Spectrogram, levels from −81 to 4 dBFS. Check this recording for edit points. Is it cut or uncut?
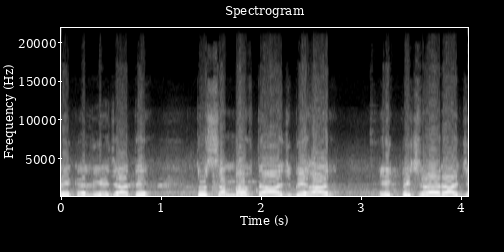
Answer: uncut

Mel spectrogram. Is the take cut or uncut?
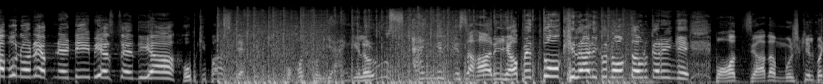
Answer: cut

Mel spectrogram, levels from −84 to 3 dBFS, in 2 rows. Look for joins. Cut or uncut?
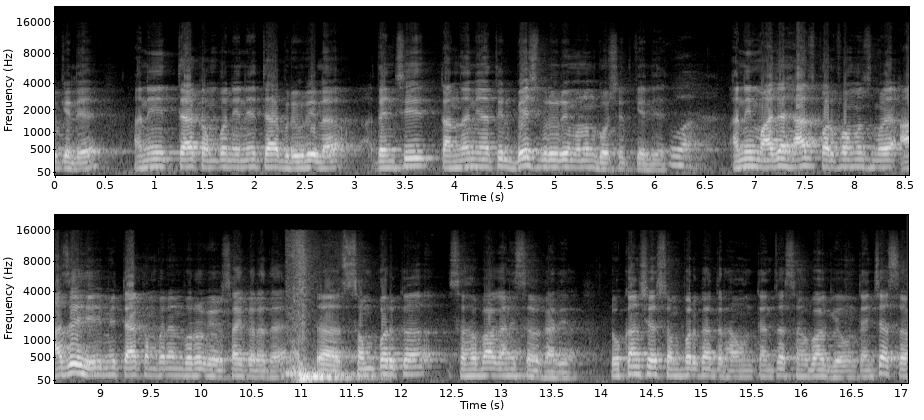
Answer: cut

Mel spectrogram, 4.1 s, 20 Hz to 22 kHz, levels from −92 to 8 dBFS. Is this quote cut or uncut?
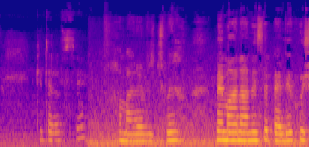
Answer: cut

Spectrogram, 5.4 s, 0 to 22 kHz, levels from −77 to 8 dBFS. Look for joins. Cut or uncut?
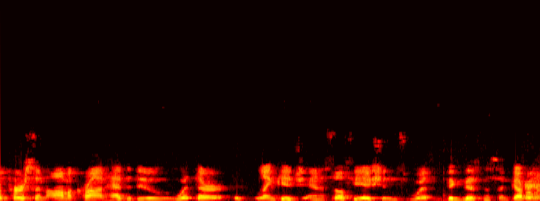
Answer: cut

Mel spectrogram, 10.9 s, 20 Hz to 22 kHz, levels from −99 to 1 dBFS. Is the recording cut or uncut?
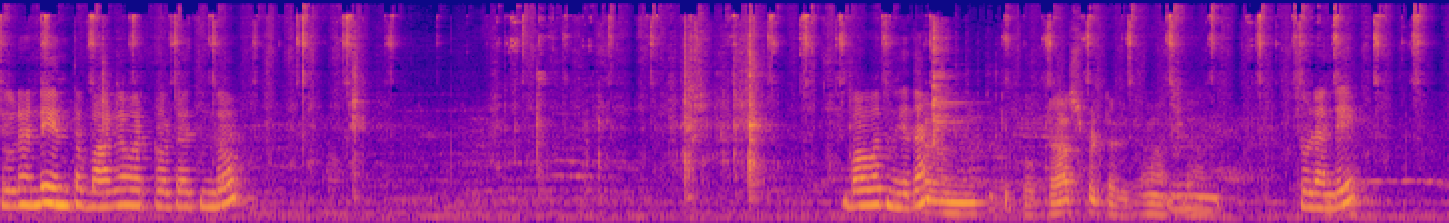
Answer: uncut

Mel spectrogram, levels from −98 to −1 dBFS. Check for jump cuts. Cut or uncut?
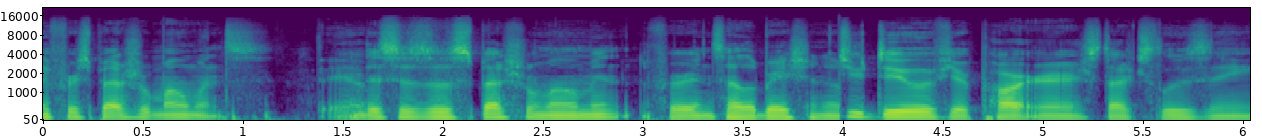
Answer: cut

